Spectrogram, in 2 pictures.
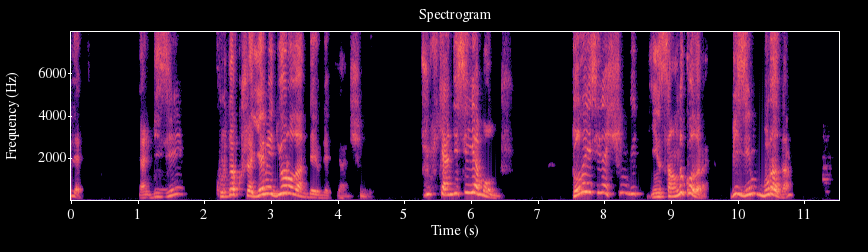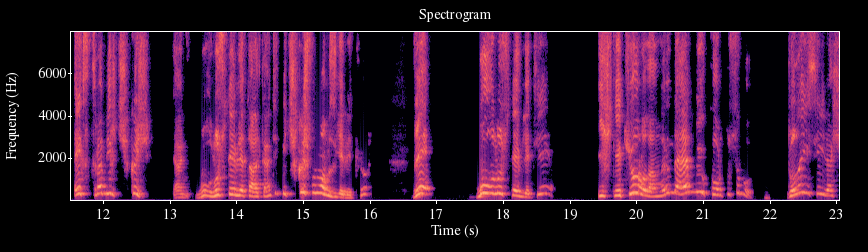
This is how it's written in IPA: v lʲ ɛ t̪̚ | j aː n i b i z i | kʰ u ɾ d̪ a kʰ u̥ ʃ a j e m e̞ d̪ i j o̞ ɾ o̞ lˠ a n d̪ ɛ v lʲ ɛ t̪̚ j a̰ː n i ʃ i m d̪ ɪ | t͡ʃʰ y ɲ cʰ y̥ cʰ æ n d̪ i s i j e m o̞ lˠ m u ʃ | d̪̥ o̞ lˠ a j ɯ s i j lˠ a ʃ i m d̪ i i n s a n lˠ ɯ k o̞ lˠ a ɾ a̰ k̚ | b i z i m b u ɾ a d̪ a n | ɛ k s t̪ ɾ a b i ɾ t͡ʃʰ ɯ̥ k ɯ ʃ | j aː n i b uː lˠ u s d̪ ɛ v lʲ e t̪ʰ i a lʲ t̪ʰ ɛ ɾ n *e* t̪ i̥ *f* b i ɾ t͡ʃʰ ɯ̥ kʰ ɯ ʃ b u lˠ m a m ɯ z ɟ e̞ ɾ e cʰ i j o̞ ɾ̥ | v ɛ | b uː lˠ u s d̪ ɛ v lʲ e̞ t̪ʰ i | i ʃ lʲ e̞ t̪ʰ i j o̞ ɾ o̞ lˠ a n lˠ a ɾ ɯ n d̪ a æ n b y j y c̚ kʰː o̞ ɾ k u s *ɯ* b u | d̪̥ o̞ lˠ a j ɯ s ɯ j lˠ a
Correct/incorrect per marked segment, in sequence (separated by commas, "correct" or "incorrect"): incorrect, correct, incorrect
